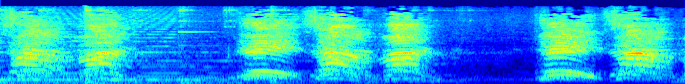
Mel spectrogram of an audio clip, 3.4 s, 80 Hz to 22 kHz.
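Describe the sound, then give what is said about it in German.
A group of schoolchildren on a class trip to Amrum, in the film Mein Lotta-Leben 2, loudly chant the name "Petermann" in unison, repeating the rhythmic three-syllable shout again and again with short pauses between each round. “Wenn Petermann für Ruhe gesorgt hat, dann habt ihr nur aufgehört, Petermann zu schreien.”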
